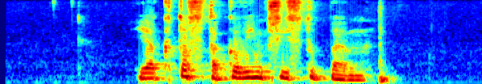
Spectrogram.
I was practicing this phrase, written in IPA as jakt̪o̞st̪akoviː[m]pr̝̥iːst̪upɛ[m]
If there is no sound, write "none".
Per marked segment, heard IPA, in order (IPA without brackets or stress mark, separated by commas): m, m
